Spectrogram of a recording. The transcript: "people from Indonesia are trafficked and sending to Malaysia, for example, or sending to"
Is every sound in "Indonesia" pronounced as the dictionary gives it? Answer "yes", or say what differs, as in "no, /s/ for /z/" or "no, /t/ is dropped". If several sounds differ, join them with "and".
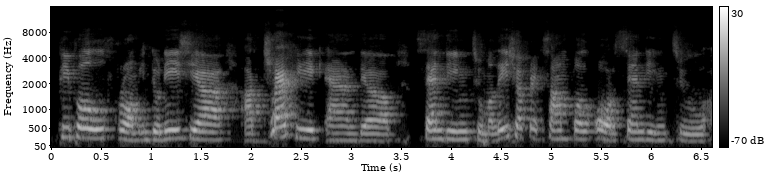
no, /s/ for /ʒ/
